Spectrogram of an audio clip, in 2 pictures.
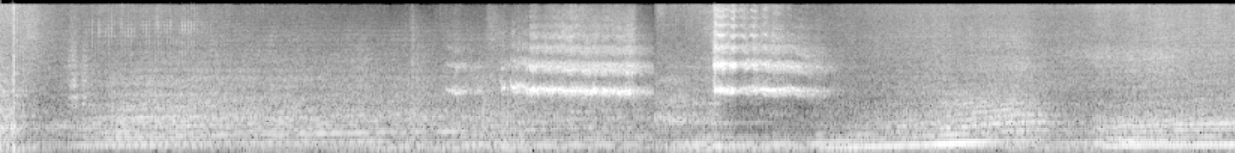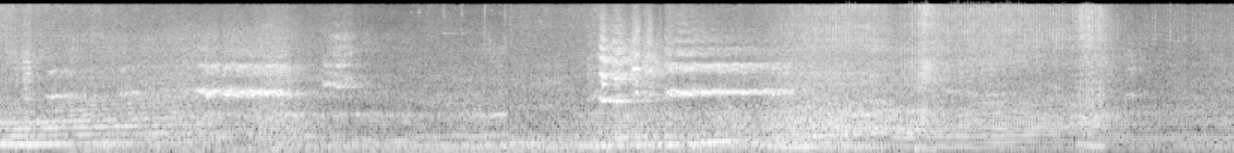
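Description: Street cars accelerating hard down a drag strip in pairs, engines revving and climbing in pitch through several gear changes. Short high-pitched squeals come in several times.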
